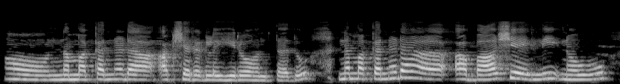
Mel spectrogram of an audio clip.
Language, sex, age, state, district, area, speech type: Kannada, female, 45-60, Karnataka, Kolar, urban, spontaneous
